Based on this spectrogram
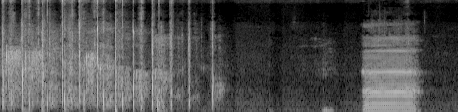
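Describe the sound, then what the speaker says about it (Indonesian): A few podcast participants clap their hands at the close of an episode, a quick burst of sharp, close claps that fades out after about three seconds, followed by quiet and a short electronic tone. "Tepuk tangan dulu dong."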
